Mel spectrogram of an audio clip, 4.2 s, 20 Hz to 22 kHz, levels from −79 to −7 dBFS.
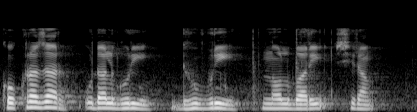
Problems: none marked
